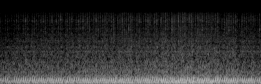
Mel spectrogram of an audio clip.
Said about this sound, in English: The smell of freshly cut summer lawns, fragrant trees on mountain roads, and tires marking the asphalt are so connected with the roar of the bike beneath us that I can conjure them whenever I hear an engine rumble.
